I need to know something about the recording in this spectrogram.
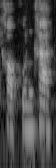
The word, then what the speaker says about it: ขอบคุณค่ะ: ขอบคุณครับ ขอบคุณครับ For guys say ขอบคุณครับ For girls say ขอบคุณค่ะ ขอบคุณค่ะ Yes. Guys say cup and women say ka.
